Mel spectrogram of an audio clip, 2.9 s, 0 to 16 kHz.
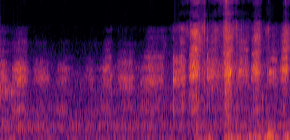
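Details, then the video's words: Male pug puppy, born 29 September 2016, talking back after being scolded for mischief: rhythmic breathy panting puffs, growing louder and more snorting toward the end. "イタズラしたので怒ったら、 反抗してきた。"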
